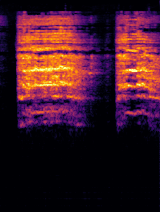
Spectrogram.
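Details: Pet cockatoo, described as angry, screaming twice: a long, grating screech lasting nearly a second, then a shorter rasping one after a brief gap, with a man talking about wild bird food nearby.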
